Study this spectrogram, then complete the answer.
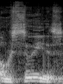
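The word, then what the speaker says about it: Osoyoos: And I watched the other episode too way out in uh British Columbia um with the I can't pronounce the town. Um, osuyas. Osuyuas.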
